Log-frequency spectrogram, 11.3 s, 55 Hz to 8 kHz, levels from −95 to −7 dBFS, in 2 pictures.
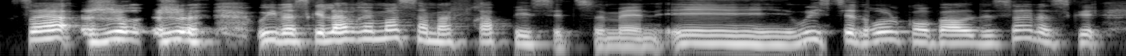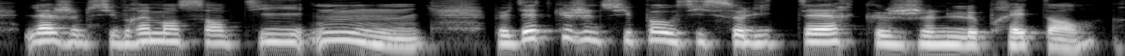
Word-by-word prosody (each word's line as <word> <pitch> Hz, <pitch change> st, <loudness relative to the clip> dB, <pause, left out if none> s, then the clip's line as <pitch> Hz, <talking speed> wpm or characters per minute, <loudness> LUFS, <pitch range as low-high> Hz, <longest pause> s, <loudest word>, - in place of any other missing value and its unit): Ça, 270 Hz, +3 st, +7 dB
je 215 Hz, +6 st, +7 dB, 0.2 s
je 235 Hz, +4 st, +8 dB, 0.4 s
oui, 225 Hz, -, +4 dB
parce 210 Hz, 0 st, +4 dB
que 220 Hz, -, +7 dB
là, 225 Hz, +1 st, +8 dB
vraiment, 250 Hz, +3 st, +2 dB
ça 250 Hz, -5 st, -2 dB
m'a 195 Hz, -2 st, +1 dB
frappé 195 Hz, -3 st, -5 dB
cette 160 Hz, -, -12 dB
semaine, 135 Hz, -1 st, -6 dB
eh 165 Hz, -3 st, -2 dB
oui, 235 Hz, +2 st, -3 dB
c'est 220 Hz, -, +2 dB
drôle 230 Hz, +6 st, 0 dB
qu'on 190 Hz, -5 st, 0 dB
parle 180 Hz, -1 st, +3 dB
de 170 Hz, -, -5 dB
ça 270 Hz, +11 st, -6 dB
parce 185 Hz, -4 st, -6 dB
que 190 Hz, -, -5 dB, 0.3 s
là, 215 Hz, +3 st, +3 dB
je 190 Hz, -, -8 dB
me -, -, -10 dB
suis 170 Hz, +1 st, -11 dB
vraiment 205 Hz, +4 st, -3 dB
sentie, 185 Hz, +1 st, -8 dB
mmh, 185 Hz, -, -4 dB, 0.4 s
peut-être 255 Hz, +10 st, +1 dB
que 280 Hz, -, -7 dB
je 245 Hz, -, -5 dB
ne -, -, -9 dB
suis 220 Hz, +1 st, -9 dB
pas 230 Hz, +3 st, -2 dB
aussi 200 Hz, -2 st, -4 dB
solitaire 180 Hz, +3 st, 0 dB
que -, -, -5 dB
je 160 Hz, 0 st, -4 dB
ne 160 Hz, 0 st, -2 dB
le 150 Hz, -, 0 dB
prétends! 145 Hz, -, -3 dB
195 Hz, 230 wpm, -20 LUFS, 170-220 Hz, 0.4 s, je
